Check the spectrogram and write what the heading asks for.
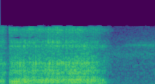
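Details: One loud, rough, low rattling snore lasting about a second, heard over a Skype call, then quiet room noise; snoring.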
